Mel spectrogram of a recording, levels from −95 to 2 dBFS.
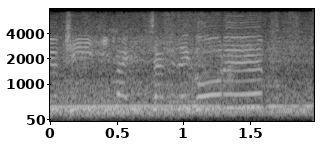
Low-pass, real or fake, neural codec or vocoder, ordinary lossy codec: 7.2 kHz; fake; vocoder, 44.1 kHz, 128 mel bands every 256 samples, BigVGAN v2; none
